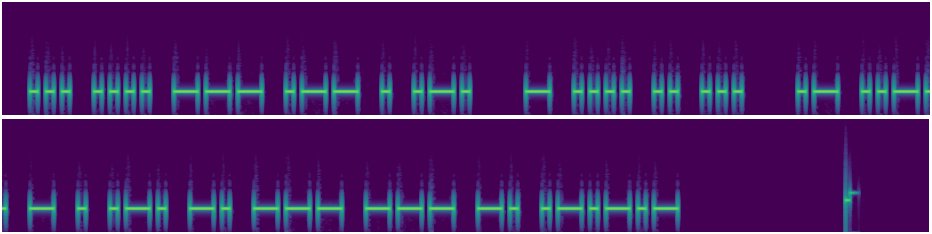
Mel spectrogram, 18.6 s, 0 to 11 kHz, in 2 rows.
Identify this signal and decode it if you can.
Morse code, heard as a keyed tone, about 14 wpm, 700 Hz. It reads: SHOWER THIS AFTERNOON.
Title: Sentences from Top 1600 Words 15wpm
